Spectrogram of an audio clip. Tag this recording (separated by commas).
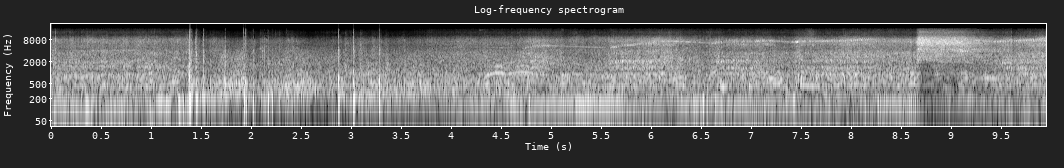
Speech, Truck, Vehicle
